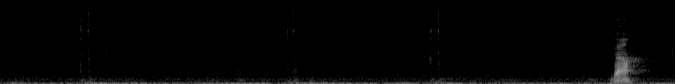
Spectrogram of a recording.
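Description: A man talks calmly and close up into a microphone.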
